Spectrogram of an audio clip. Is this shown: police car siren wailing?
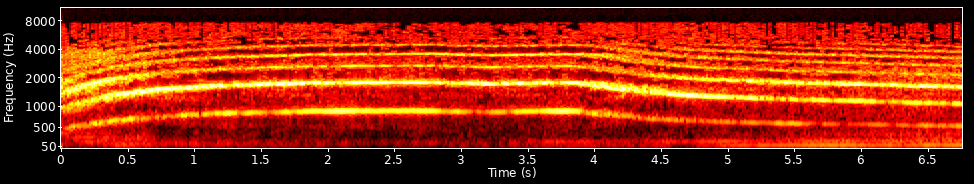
yes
